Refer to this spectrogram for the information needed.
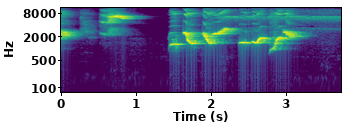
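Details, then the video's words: Champion white-rumped shama singing energetically: a short high note and a buzzy burst, a pause, then a loud stream of warbled, zigzagging whistles. "Bird sounds murai gacor juara"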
